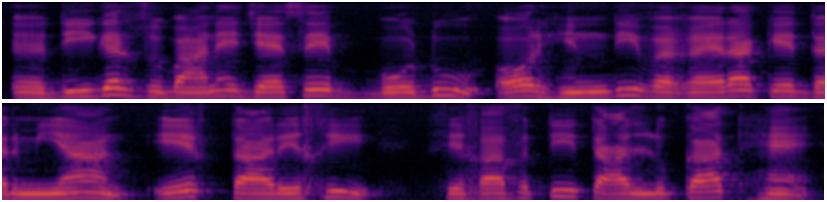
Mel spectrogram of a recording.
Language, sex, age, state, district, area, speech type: Urdu, male, 30-45, Bihar, Araria, rural, spontaneous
